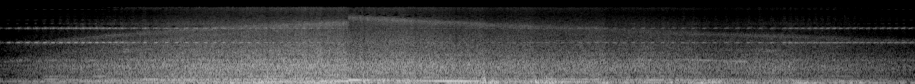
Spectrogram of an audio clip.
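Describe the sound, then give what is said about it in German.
A shrill, sustained squeaking whine rises in pitch and then slowly falls, riding over a loud, steady rumble of a passing vehicle. No one speaks. “Wem sich jetzt so ein kleines bisschen durch das Quietschen die Nackenhaare sträuben, ja, so geht es uns auch.”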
